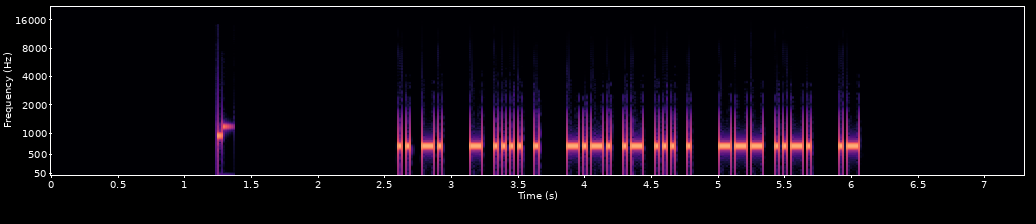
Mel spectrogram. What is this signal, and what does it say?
Morse code, heard as a keyed tone, about 37 wpm, 700 Hz. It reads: IN THE CASE OF A
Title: Sets of 5 Words Encore 40wpm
